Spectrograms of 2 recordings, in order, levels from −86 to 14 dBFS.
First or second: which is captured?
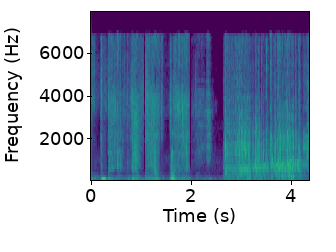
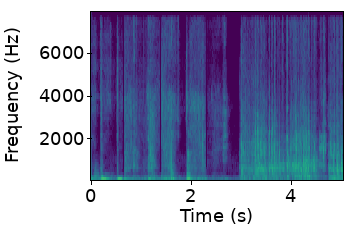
first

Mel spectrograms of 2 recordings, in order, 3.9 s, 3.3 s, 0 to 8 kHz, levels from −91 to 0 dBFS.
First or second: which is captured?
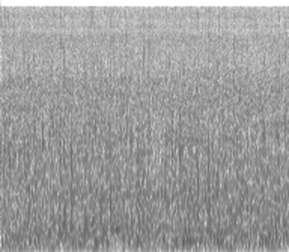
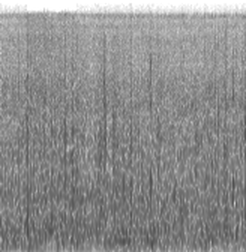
first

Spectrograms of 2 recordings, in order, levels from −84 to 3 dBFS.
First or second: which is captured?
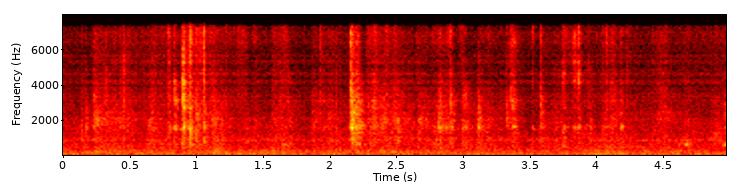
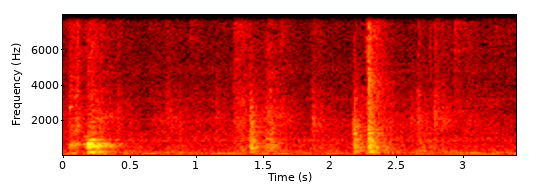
second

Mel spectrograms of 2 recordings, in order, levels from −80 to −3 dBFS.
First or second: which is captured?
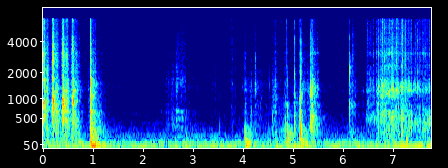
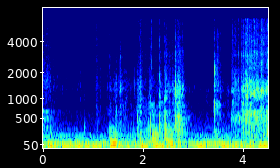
second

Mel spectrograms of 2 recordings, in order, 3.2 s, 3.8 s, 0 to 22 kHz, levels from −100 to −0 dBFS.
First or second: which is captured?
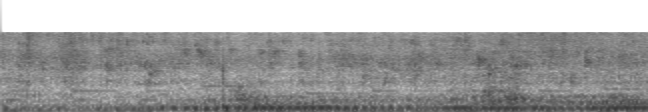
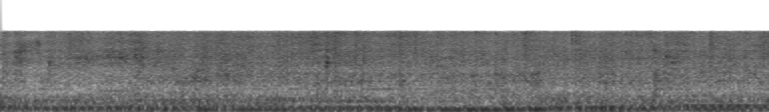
first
